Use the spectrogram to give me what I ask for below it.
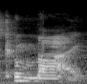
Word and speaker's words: Khmer: camera and cambodian right no it's kamai the r is silent and the e is an eye the cambodian language is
